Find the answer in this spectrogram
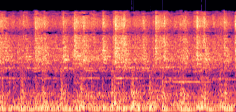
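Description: A gendang beleq ensemble playing loudly: large Sasak double-headed barrel drums beaten in a dense, fast pattern, with clashing cymbals on top.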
